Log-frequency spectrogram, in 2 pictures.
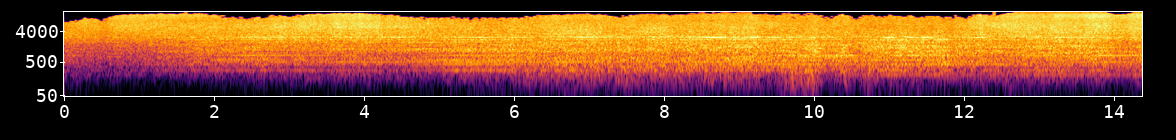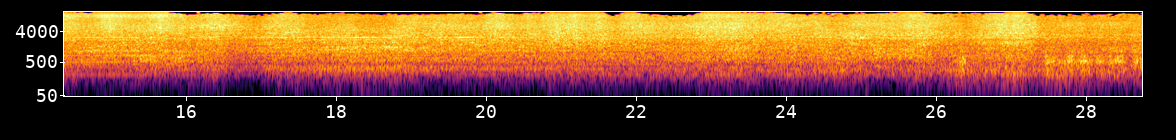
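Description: Pressure washer running, its jet of water hissing and spattering against a car's paintwork and glass as it rinses off a spray-on ceramic foam, with a faint steady machine hum underneath.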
